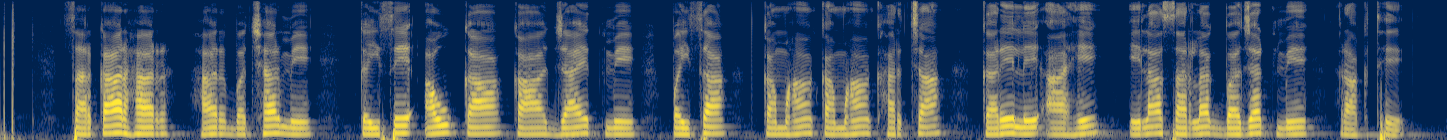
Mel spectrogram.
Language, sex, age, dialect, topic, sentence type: Chhattisgarhi, male, 18-24, Northern/Bhandar, banking, statement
